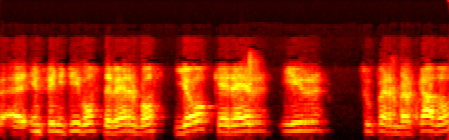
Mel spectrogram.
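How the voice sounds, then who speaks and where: Speaking at a very slow pace, a man talks with a slight non-native accent. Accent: good Spanish accent, slight foreign tones. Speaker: professional translator. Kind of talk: casual interview chat. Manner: hesitant, many fillers.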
